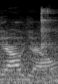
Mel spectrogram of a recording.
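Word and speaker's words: llaollao: The sign out the front actually says pronounced Yao Yao.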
